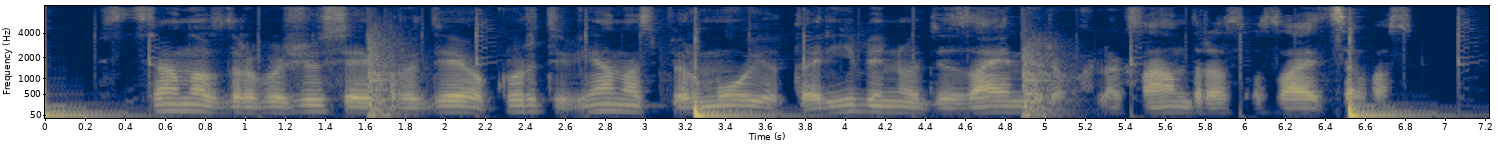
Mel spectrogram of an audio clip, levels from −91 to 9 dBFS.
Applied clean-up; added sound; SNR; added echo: none; Drum kit; 3 dB; none.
